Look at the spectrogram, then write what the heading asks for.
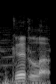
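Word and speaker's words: Goodloe: G O O D L O E. What do you think about that, producer? Goodlow. Goodlow. Phonetically, that's what it is.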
